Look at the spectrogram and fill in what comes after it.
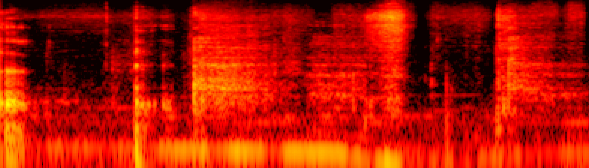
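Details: A few loud, drawn-out belches in a quiet room, standing after drinking more Sprite; adult reports feeling very full and tight; belching.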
